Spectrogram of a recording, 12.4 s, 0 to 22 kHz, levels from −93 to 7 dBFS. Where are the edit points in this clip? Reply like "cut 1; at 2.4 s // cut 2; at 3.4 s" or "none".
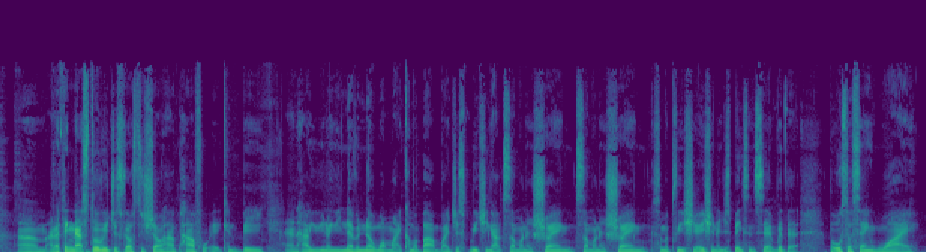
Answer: cut 1; at 1.6 s // cut 2; at 3.8 s // cut 3; at 7.7 s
